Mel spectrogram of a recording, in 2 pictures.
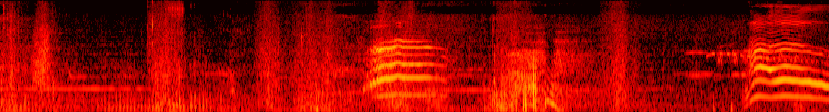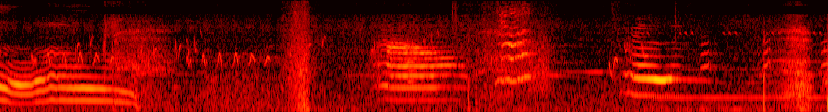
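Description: Black and white cat in the game Assassin's Creed Shadows gives several distinct meows with a purr-like rumble, spaced across the scene over a quiet ambient bed with faint bird calls.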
